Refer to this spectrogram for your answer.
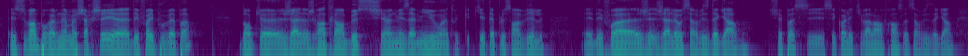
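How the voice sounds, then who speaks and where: Recorded very cleanly with a silent background, a man speaks at a medium pitch and a fairly slow pace in a monotone, flat intonation. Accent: slight Quebec. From Quebec, Laurentides. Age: 20s. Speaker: YouTuber. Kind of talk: casual chat. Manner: careful articulation.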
